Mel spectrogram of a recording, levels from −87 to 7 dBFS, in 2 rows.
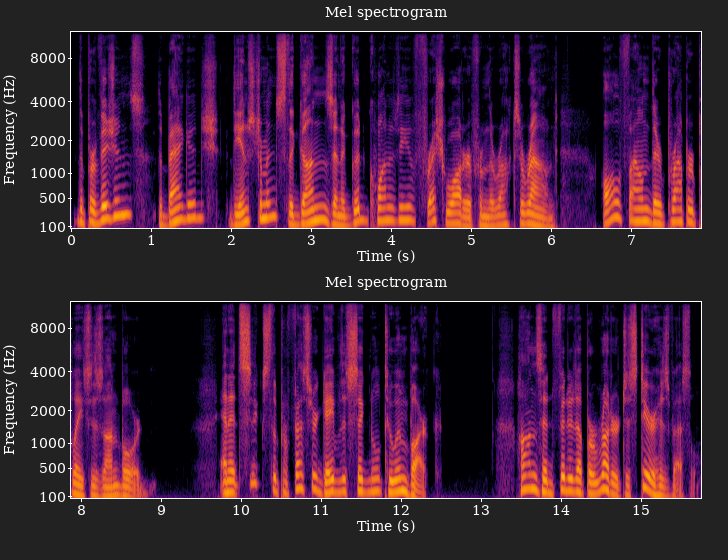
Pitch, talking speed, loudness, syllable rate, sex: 150 Hz, 175 wpm, -19 LUFS, 5.0 syllables/s, male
